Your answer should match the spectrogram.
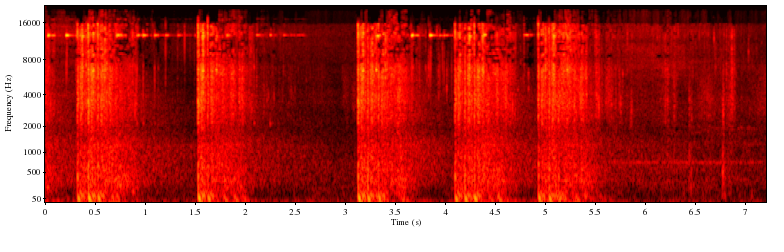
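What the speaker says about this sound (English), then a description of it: "I'm using the pistol just because I need some pistol kills" Pistol shots from the video game Dead Island 2, fired in five loud, sharp bursts spaced about a second apart, each followed by a short reverberant tail, with faint game ambience between them.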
